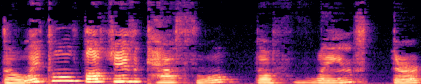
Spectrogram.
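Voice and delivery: plain

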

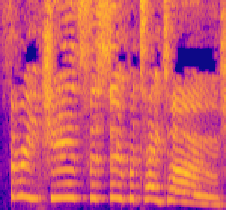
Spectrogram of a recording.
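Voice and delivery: very high, rousing shout. Narrator reading a story aloud, giving a character's cheer: shouted. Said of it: "shouted Broccoli".

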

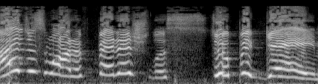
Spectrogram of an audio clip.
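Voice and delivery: very high, shrill, exasperated, frustrated shouting. Playing a game and unable to find the last custards, frustrated yelling. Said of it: "I'm frustrated, can you tell?".

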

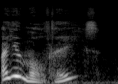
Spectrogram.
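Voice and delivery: put-on loud British accent, pitched way up. Acting out a stranger asking someone whether they're maltese: british accent. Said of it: "In a British accent, probably".

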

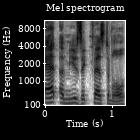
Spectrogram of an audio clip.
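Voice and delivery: ordinary talk

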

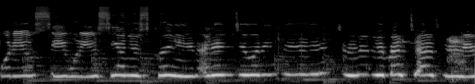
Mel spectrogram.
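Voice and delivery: tearful sobbing. Playing a woman on a phone call who fears her card was stolen, crying. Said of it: "First, stop crying".

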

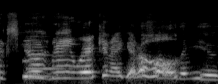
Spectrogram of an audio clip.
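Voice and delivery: piercing, very high, loud yell. Retelling yelling down to a swimmer in the water, re-enacting own yell. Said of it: "So I'm yelling down".

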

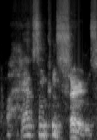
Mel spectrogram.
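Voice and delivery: slow, soft, regal scolding voice. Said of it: "went like this".

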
